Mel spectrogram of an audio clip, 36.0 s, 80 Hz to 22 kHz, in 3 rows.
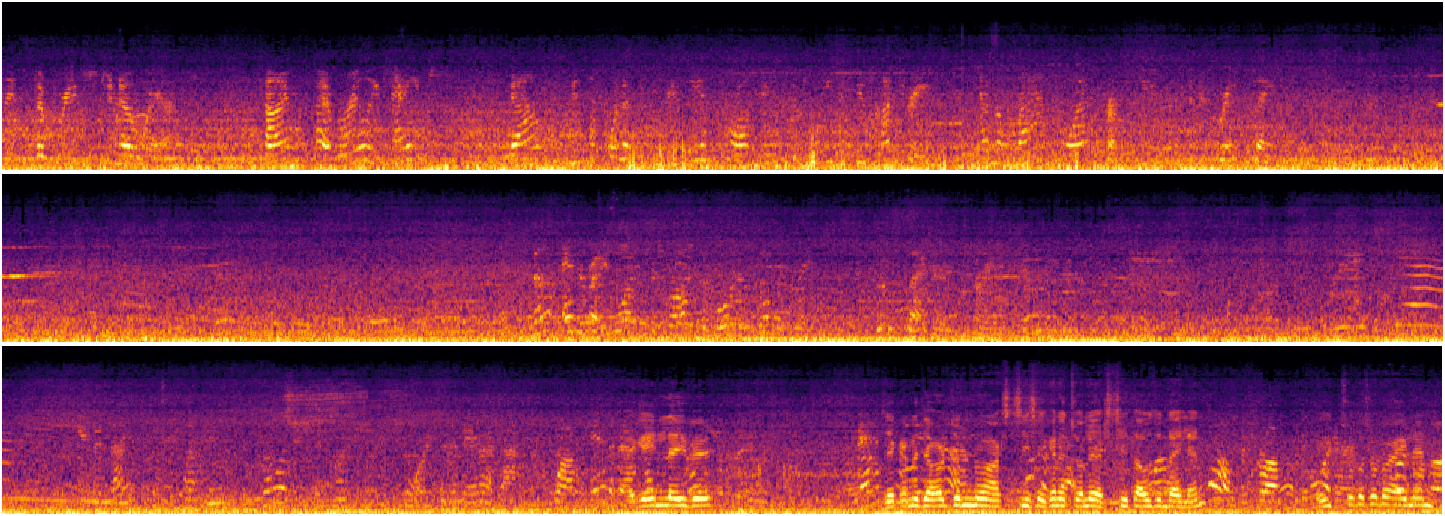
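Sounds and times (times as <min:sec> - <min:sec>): boat engine droning: 0:00.0 - 0:36.0
faint passengers' voices: 0:00.0 - 0:36.0.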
